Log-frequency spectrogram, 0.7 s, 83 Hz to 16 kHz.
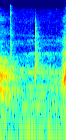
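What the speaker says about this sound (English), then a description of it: "Quiet, dogs!" A few dogs bark in a Fallout 4 game scene, short sharp yaps near the start, middle and end over a low steady background hum.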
